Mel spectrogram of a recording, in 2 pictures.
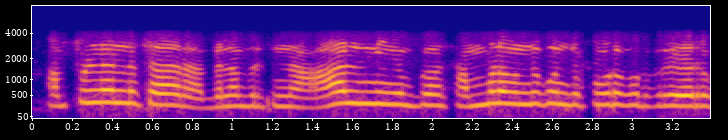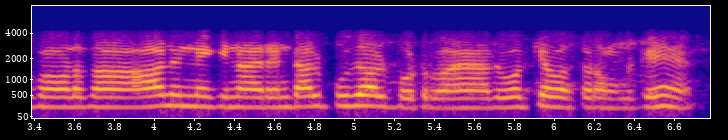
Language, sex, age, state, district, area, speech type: Tamil, male, 60+, Tamil Nadu, Mayiladuthurai, rural, conversation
